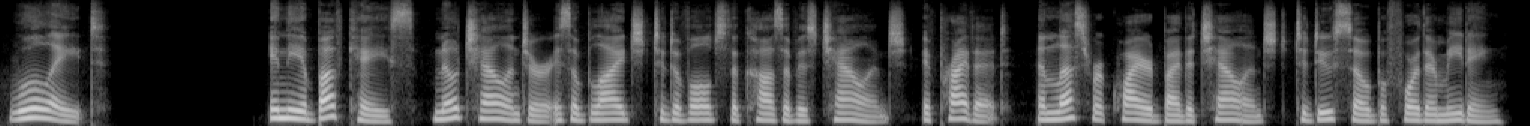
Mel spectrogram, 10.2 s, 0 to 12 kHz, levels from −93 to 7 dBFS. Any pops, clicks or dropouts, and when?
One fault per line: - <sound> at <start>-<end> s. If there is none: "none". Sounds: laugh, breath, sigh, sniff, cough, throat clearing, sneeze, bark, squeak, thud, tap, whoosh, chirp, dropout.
none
